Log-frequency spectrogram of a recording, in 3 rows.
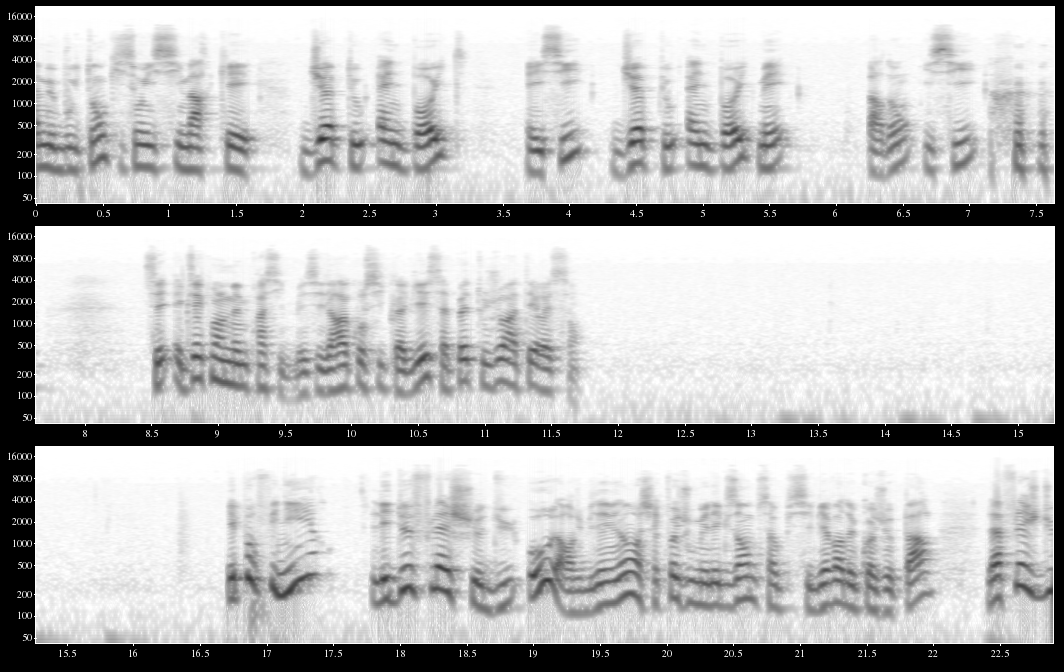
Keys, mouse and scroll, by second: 13.1 Up, 14.0 Down, 14.6 Down, 15.1 Up, 15.7 Up, 22.3 Up.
